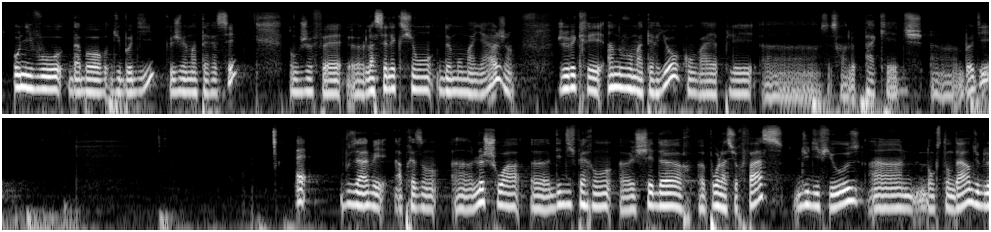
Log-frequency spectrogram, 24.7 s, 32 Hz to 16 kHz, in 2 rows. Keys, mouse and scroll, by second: 0.9 ctrl+l, 6.6 click, 7.6 click, 16.6 click, 19.7 click.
